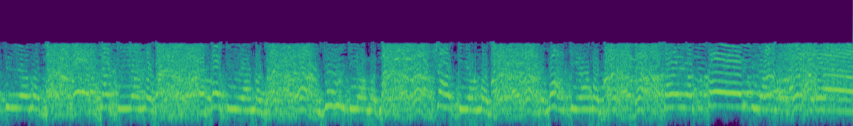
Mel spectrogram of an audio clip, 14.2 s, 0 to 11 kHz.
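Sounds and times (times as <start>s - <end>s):
large crowd chanting responses in unison to religious slogans: 0.0s - 14.2s
leader calling out religious slogans: 0.0s - 14.2s.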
